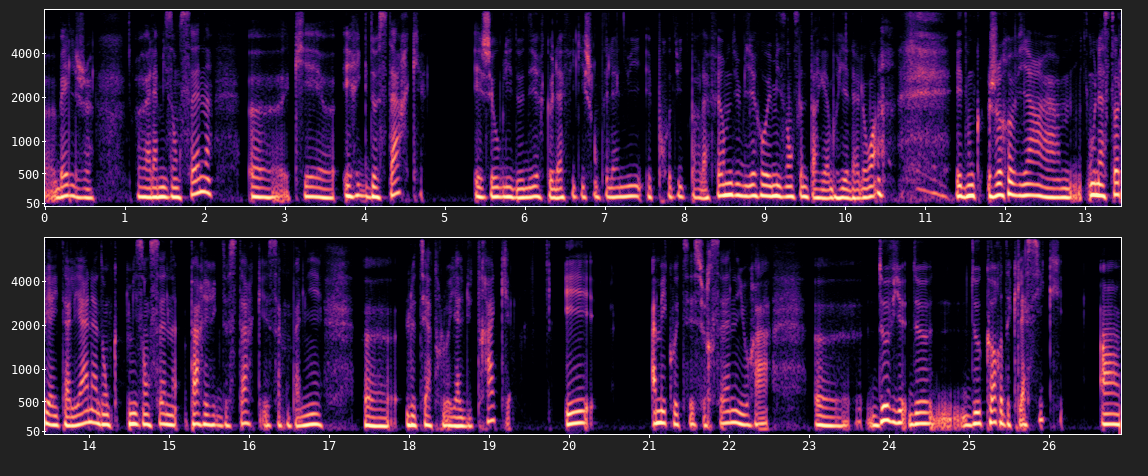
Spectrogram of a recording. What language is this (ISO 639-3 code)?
fra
